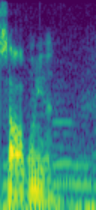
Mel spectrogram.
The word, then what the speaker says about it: Samhain: Properly pronounced Samhain.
